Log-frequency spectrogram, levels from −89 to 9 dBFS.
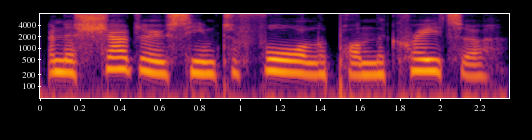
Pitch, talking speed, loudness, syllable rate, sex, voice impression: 230 Hz, 230 wpm, -16 LUFS, 5.8 syllables/s, female, slightly gender-neutral, young, slightly tensed, slightly cute, friendly, slightly lively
